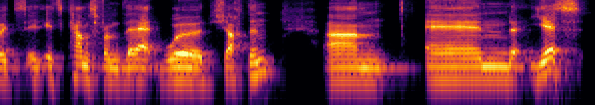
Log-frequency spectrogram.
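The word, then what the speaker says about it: Schächten: And from Austria, I noticed a film called Schechten, a Retribution. Yeah. So so it's pronounced Schachten.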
